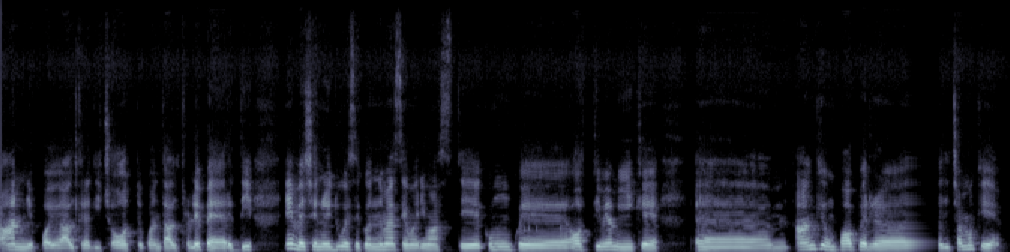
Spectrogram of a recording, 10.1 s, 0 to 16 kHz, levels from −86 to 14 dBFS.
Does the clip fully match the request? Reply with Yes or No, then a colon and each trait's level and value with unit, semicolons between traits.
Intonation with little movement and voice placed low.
No: narrow, 1.8 semitones; medium, 175 Hz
